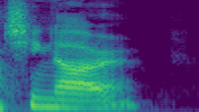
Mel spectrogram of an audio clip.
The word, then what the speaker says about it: Cynar: It's spelled C-Y-N-A-R. And Chinar. – I listened to a pronunciation and it was an Italian woman saying Chinar.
